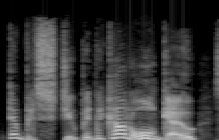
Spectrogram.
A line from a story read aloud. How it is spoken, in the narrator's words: said Harry angrily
